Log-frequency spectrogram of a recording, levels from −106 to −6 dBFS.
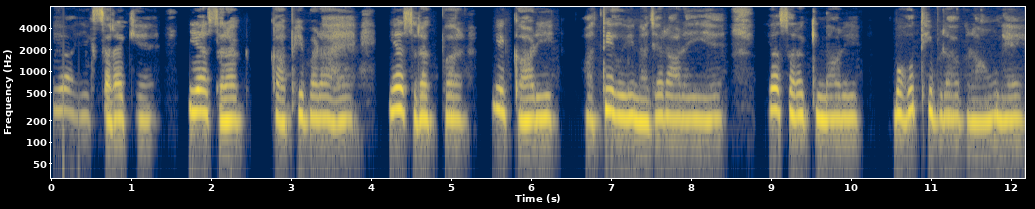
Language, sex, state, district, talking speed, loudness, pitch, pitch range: Hindi, female, Bihar, Saran, 140 wpm, -22 LUFS, 220 Hz, 210-240 Hz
